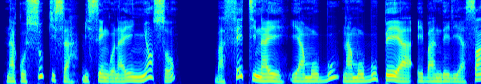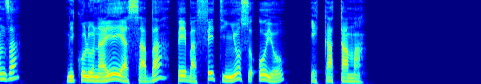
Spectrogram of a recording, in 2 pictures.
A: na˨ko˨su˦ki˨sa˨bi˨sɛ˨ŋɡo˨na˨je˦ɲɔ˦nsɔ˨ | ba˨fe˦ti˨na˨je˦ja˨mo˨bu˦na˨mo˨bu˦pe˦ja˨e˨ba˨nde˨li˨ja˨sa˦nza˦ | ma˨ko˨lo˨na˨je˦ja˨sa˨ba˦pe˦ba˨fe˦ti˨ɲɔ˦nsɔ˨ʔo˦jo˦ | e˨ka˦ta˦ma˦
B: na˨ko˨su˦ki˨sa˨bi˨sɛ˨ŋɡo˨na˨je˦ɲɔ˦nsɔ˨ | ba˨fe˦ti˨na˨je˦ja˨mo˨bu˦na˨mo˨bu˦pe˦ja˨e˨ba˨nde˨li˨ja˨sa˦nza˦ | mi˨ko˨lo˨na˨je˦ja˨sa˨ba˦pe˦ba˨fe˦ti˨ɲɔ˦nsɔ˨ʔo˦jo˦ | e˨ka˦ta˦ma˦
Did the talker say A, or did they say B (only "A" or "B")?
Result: B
